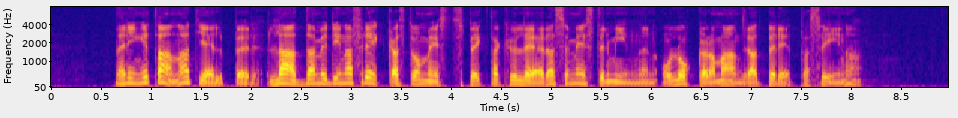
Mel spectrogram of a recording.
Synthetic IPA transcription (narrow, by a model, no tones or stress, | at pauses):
nʔæɾɪŋːət̪anːat̪ʰjɛ̰lpə̰ɾlad̪ːaɾmeːd̪ːiːnafɾɛkːast̪əɔmɛst̪spɛk̚t̪akɵlæːɾasɛmɛst̪əɾmɪnːənɔlɔkːaɖɔmand̪ɾaat̪̚bɛɾɛ̰t̪ʰːasiːna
